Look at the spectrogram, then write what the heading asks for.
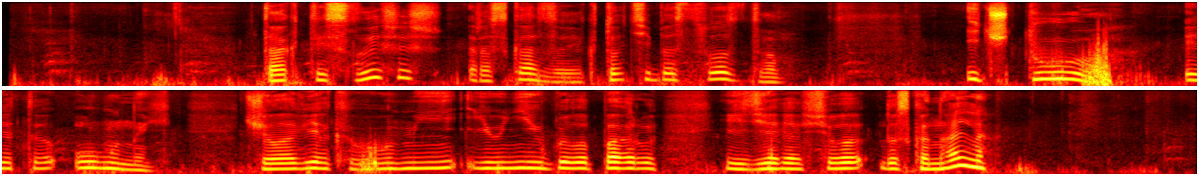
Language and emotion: Russian, angry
